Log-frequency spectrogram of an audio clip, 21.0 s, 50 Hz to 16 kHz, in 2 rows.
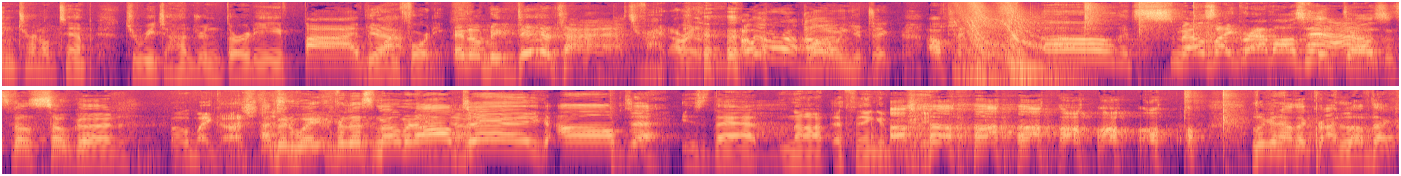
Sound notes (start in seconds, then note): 7.1 swooping sound; 7.9 singing; 17.3 gasping and laughing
